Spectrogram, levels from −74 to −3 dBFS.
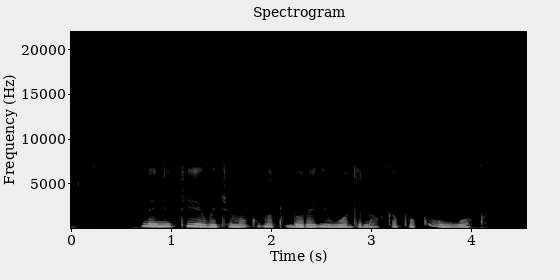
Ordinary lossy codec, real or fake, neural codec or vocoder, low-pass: none; real; none; 7.2 kHz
